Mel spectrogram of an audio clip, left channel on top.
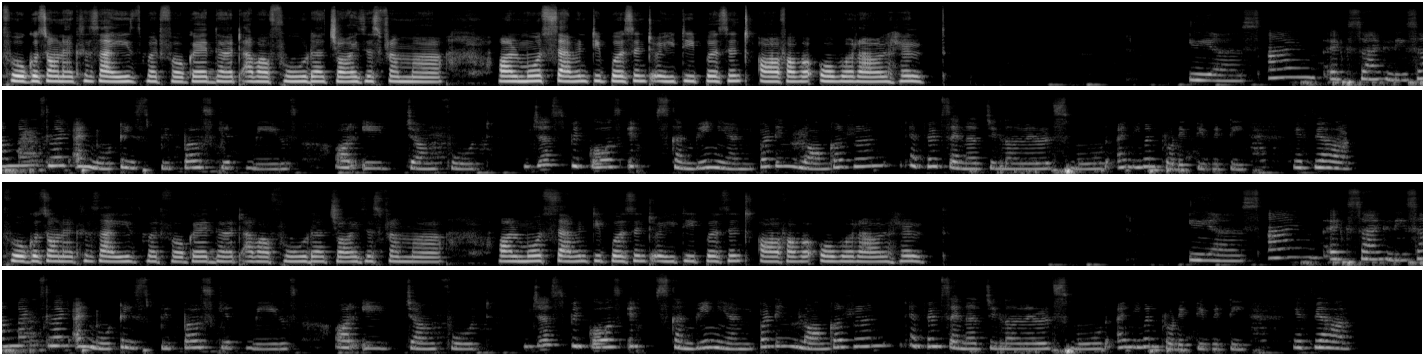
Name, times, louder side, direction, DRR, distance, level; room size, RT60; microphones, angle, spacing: voice 1, 0.0-4.4 5.0-9.2 13.4-13.5 14.2-14.3 25.7-25.8, left 6 dB, 90° left, 0.6 m, -22 dB
voice 2, 11.9-19.0 19.4-27.7, left 1 dB, 20° right, 2.2 m, -33 dB
6.4 x 3.9 x 4.0 m
head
